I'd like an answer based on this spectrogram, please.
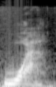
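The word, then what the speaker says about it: oie: So the goose is wah. Wah. Is how you say that.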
